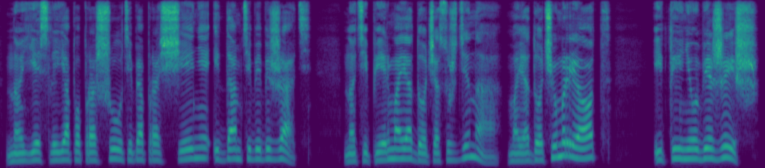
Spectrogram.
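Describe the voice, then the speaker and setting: A man's voice: fairly high pitch, expressive, slow pace, slightly rough, dry recording, studio quality, heavily acted. A man reading an audiobook, voicing a frantic grieving old mother who shrieks and accuses. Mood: furious. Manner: shrieking, accusing, sobbing outbursts. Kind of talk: audiobook character voice.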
